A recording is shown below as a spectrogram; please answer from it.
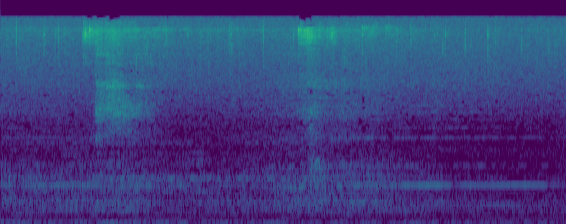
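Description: Near silence: room tone, with two faint, short hisses.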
